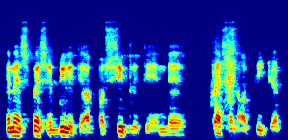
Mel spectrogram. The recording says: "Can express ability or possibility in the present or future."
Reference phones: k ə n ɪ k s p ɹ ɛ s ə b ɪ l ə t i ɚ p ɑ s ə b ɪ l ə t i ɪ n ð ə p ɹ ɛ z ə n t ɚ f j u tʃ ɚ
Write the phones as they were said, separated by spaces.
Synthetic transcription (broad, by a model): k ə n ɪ s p ɛ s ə b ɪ l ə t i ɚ p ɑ s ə b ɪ l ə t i ɪ n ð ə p ɛ s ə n ɚ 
